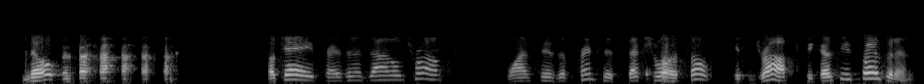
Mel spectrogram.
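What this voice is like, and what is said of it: Southern accent. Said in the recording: “your southern accent is flourishing”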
